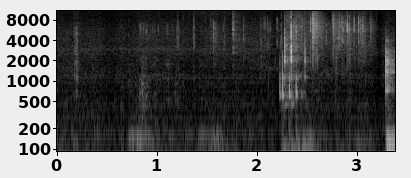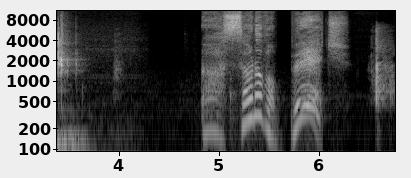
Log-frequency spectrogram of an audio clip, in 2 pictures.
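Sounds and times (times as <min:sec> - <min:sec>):
dice clattering across a tabletop: 0:01.2 - 0:03.7
speech: 0:05.0 - 0:06.3.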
